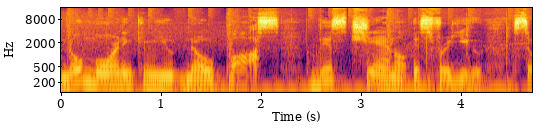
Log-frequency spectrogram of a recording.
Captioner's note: none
